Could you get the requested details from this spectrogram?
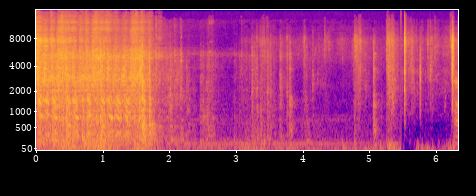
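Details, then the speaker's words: Mercury Comet barn find after winter storage, about 37°F cold start with gas poured in: starter spins under two seconds without firing, then quiet; fuel not yet picked up (suspected), cranks but won't start. "it hasn't quite picked up gas yet I'm going to give it uh a little bit too much try to get down the vent tube"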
